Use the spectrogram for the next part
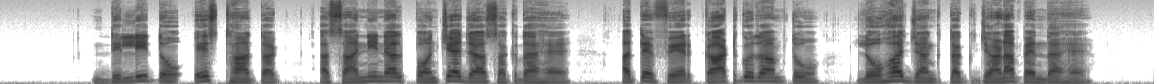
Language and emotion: Punjabi, neutral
